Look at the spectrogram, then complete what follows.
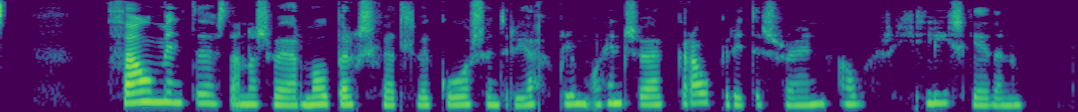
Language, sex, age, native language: Icelandic, female, 20-29, Icelandic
